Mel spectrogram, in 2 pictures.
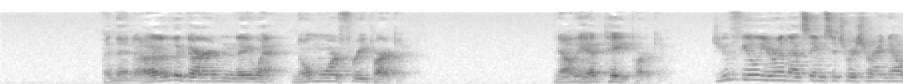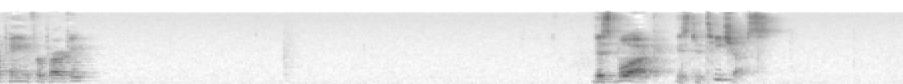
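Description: An elderly man speaks calmly, close by, in short bursts with pauses.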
